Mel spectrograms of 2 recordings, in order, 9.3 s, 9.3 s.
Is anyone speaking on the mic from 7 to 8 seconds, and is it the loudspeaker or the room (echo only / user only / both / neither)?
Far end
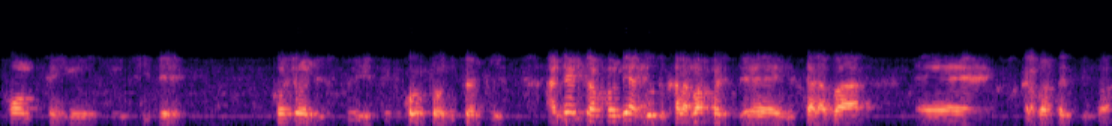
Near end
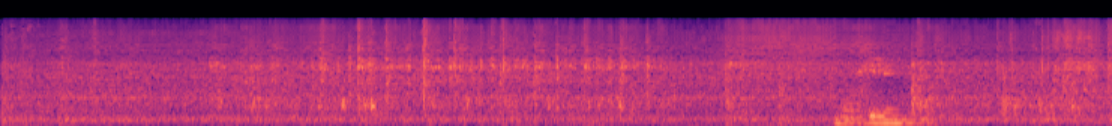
user only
